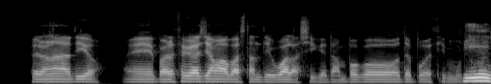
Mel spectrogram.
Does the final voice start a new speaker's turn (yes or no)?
yes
